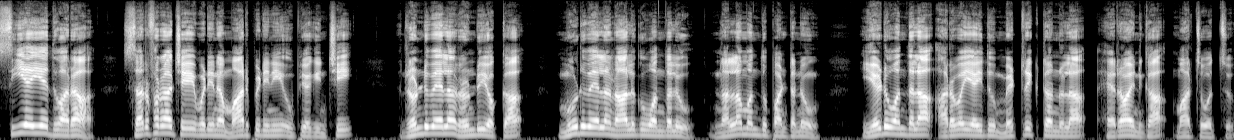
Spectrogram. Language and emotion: Telugu, neutral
